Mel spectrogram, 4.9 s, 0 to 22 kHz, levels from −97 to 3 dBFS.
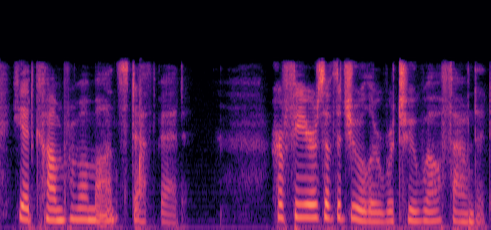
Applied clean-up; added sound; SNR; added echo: none; Clapping; 17 dB; none.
